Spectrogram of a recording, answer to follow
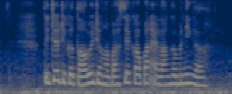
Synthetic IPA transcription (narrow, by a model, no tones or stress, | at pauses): t̪idaʔdikət̪awidəŋanpast̪ikapanalaŋɡaməniŋɡal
